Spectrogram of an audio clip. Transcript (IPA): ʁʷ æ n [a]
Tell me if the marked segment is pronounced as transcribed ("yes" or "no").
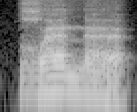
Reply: no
